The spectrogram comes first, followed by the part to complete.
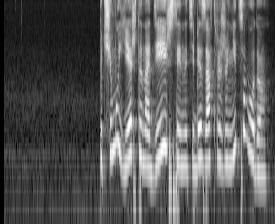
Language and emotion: Russian, neutral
